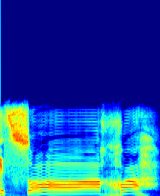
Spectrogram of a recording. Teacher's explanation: پر جزم دیں گے تو یہ ہائی ساکنہ بن جائے گی تو یہاں پر پڑھنے میں لاسٹ میں ہا کی آواز آنی چاہیے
